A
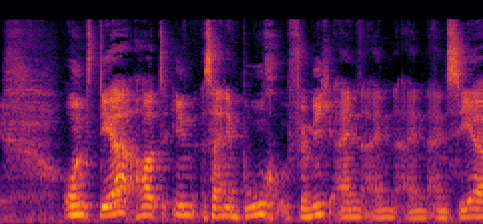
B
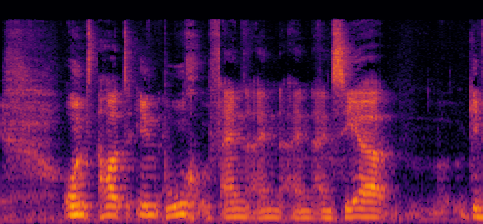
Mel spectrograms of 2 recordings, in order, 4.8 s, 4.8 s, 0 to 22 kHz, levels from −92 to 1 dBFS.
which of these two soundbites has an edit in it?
B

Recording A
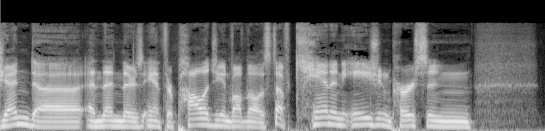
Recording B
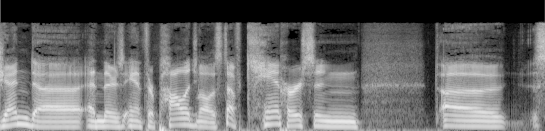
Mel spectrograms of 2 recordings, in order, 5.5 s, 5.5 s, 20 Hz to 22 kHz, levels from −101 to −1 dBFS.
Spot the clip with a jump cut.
B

